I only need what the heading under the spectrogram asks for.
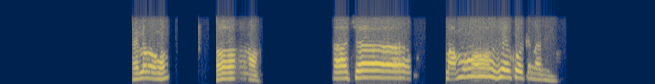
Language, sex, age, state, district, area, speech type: Santali, male, 45-60, Jharkhand, East Singhbhum, rural, conversation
